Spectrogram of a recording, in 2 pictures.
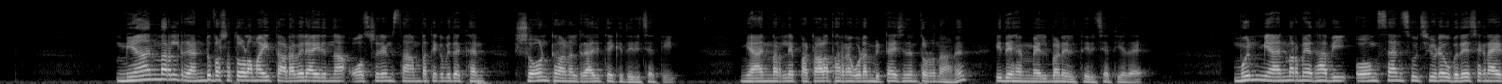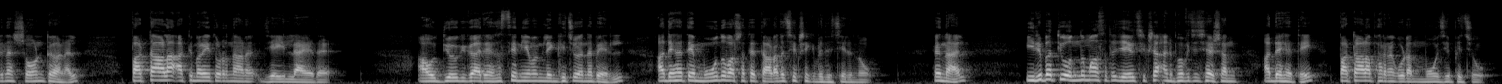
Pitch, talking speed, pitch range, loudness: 155 Hz, 110 wpm, 130-170 Hz, -23 LUFS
